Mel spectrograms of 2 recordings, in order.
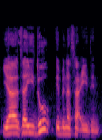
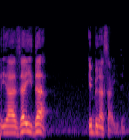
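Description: First: The name ends with a 'u' vowel. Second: The name ends with an 'a' vowel. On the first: The name keeps its own fixed ending. "ضم" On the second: The name copies the vowel of the next word. "إتباع للفتحة التي بعده"

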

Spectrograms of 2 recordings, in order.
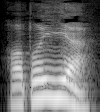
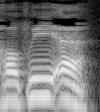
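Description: First: The glottal stop merges into a doubled y sound. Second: A glottal stop is heard after the long vowel.

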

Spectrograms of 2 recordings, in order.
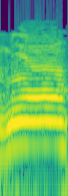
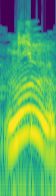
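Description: First: The word ends with an l sound. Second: The word ends with an n sound. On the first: The speaker calls it wrong. "bukan mil" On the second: The speaker calls it right. "Nah, min"

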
